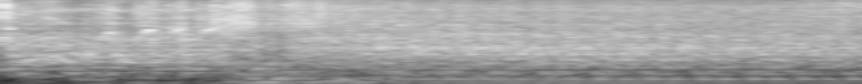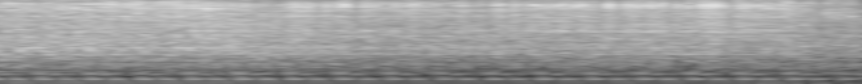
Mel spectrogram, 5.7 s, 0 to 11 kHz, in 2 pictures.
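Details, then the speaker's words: K20 truck diesel swap, fired back up with no throttle response: cranks briefly, catches about a second in, settles into steady, even idle with no knocks or misses; sounds healthy, quieter than expected. "still no throttle for some reason throttle's overrated truck sounds good though i thought we thought it'd be way way louder"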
